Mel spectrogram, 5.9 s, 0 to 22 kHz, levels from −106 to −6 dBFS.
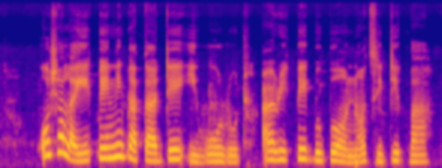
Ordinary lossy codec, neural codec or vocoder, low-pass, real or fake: none; vocoder, 44.1 kHz, 128 mel bands every 512 samples, BigVGAN v2; 19.8 kHz; fake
